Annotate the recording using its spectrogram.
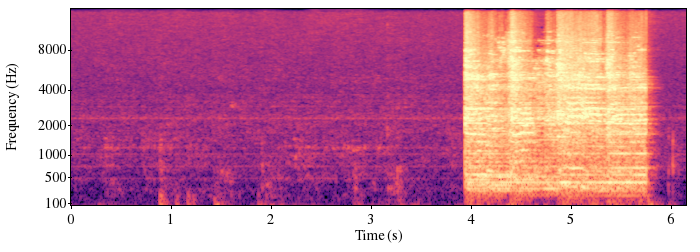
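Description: Very loud recorded music starts abruptly about four seconds in and cuts off suddenly about two seconds later. Before it there are only a few faint soft knocks.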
